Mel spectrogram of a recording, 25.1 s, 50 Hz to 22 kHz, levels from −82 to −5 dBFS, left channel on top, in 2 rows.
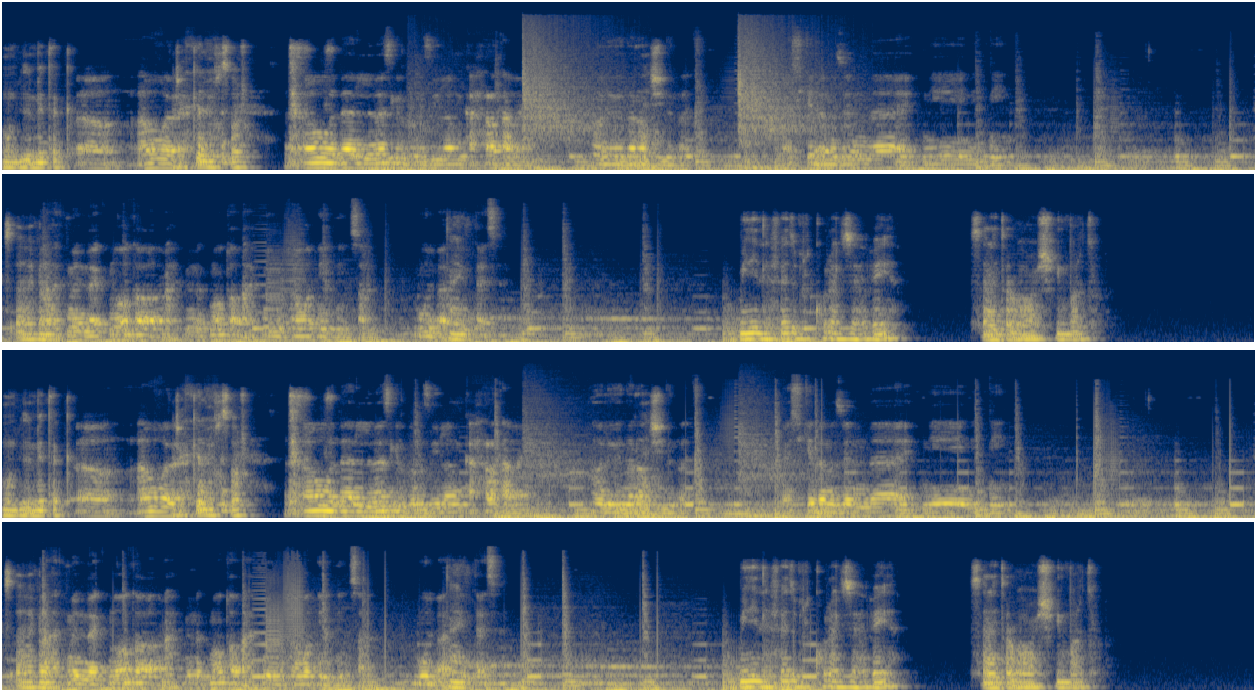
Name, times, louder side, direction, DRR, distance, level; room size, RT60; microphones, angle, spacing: voice 1, 0.0-0.6 1.7-2.4 2.9-3.1 6.3-6.6 12.5-13.1 17.0-17.2 19.9-21.5 22.2-23.5, right 1 dB, 15° right, 0.6 m, -18 dB
voice 2, 0.7-2.1 2.8-5.3 5.8-6.9 7.8-10.1 12.9-16.2 16.6-17.4 22.3-22.5, right 1 dB, 75° right, 1.5 m, -19 dB
sound 1, 3.2-20.8, right 3 dB, 55° right, 0.4 m, -22 dB
sound 2, 4.0-4.7 5.2-6.6 7.4-8.8, left 5 dB, 65° left, 0.4 m, -31 dB
4.6 x 2.8 x 2.9 m
head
